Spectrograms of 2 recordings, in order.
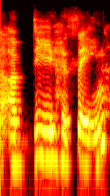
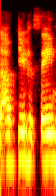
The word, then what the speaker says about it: Abdi Hussein: Abdi Hussein. I did pronounce it right, right? Yes. Yes, Mr. Abdi Hussein.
